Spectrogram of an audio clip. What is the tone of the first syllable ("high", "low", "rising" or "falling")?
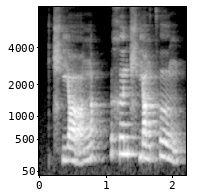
low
